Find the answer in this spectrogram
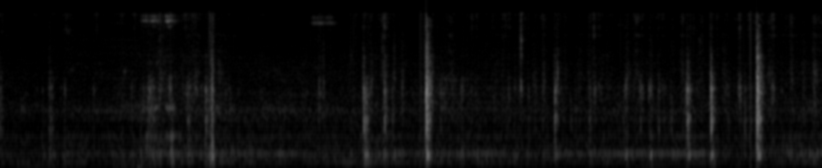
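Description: A hand kneads soft wheat-flour dough in a stainless steel bowl, with scattered sharp metallic clicks and knocks as the fingers and dough strike the bowl. The loudest knocks come about four seconds in and again near the end.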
